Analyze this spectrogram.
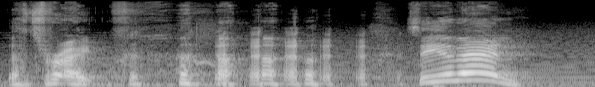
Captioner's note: both chuckling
